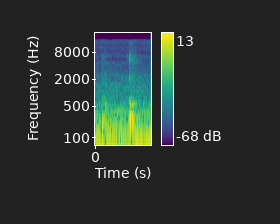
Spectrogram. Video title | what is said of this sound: Emenee 1960s Vintage Toy Guitar, Can We Make It Playable? Let's Find Out! | But as best as I can tell from just tapping down the body of the neck, this neck is hollow.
